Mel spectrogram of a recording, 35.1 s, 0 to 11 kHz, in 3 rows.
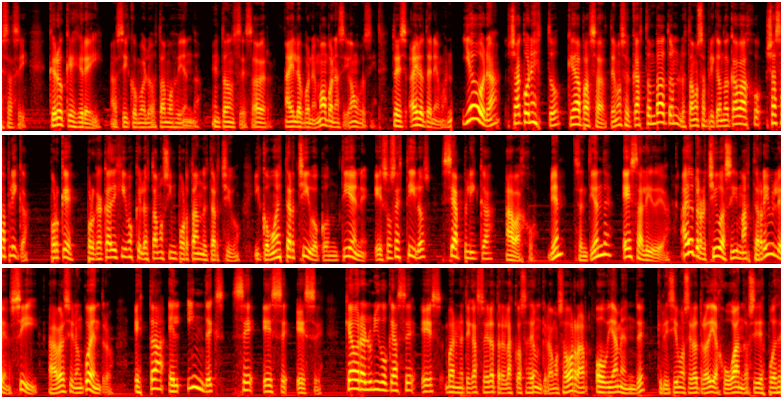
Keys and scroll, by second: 0.0-8.5 typing, 4.0 Escape, 5.5 Return, 10.6 shift+v, 10.7 Escape, 12.5 g, 13.0 j, 13.8 shift+v, 14.2 Escape, 15.5 Escape, 18.8 Escape, 22.0-24.9 typing, 25.7 ctrl+n, 26.6 Return, 27.2-31.6 typing, 32.3 Escape, 33.0-35.0 typing.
